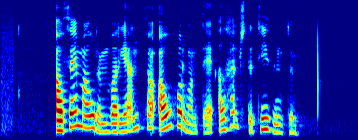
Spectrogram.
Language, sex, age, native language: Icelandic, female, 30-39, Icelandic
